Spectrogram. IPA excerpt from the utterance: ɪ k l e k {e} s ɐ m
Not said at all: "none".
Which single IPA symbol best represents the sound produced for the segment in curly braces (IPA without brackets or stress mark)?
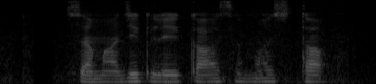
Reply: a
